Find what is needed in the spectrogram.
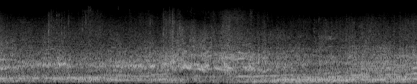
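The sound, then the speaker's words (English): Race cars skid and slide off a rain-soaked track at Canada Corner, one car after another, with a continuous, dense roar of engines and tire noise, loud and steady throughout with a hissy, spray-like wash over it. “Let's see if we can see what happens as the drivers come in here, kind of unaware that it is even raining. One car off, two cars, three cars.”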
